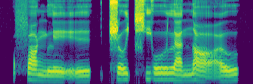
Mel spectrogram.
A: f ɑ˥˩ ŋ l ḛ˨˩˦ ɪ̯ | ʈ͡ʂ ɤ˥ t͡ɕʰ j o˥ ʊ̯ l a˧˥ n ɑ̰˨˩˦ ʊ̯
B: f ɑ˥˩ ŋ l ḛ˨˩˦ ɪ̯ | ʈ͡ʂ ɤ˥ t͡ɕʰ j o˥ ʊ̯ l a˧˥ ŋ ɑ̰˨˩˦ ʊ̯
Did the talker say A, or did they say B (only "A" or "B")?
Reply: A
